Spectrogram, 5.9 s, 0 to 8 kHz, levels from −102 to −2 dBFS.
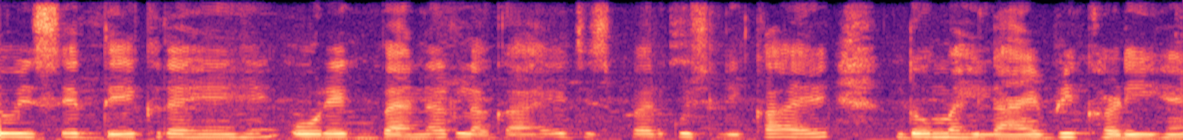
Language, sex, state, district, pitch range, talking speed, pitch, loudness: Hindi, female, Haryana, Charkhi Dadri, 185-205 Hz, 200 wpm, 195 Hz, -16 LUFS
